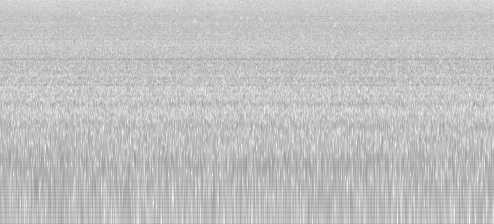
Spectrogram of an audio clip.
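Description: Steady broadband roar of a Phenom business jet's engines in flight after takeoff, climbing toward clouds, continuous and even with no break or speech.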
